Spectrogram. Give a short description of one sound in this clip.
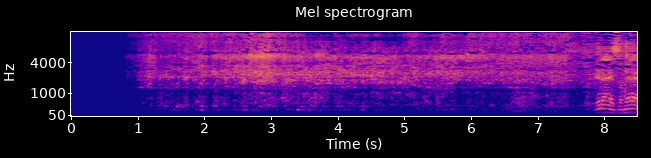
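Water churns and splashes.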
